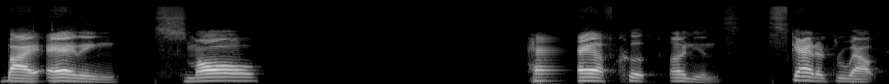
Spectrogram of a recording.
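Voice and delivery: drawn out slow and loud; mock tragic slow build; dramatic slow telling. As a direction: stretch each word in mock outrage. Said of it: "It's almost worthy of tears".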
